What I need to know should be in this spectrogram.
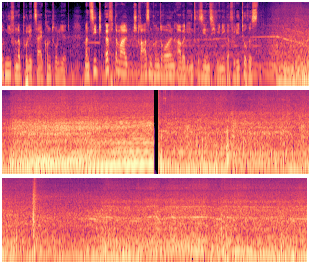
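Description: Tyres hum on a wet road.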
